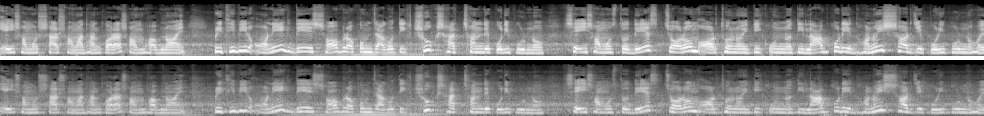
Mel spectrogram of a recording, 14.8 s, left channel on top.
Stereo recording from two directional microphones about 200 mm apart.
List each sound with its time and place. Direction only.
0.0 s a woman's voice: 35° left (ahead or behind)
